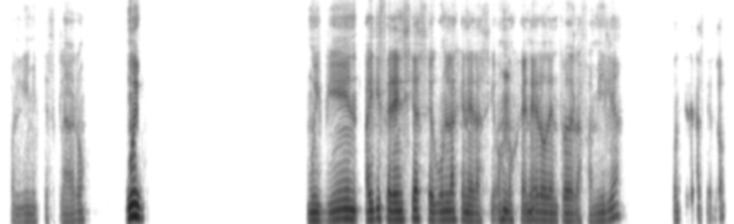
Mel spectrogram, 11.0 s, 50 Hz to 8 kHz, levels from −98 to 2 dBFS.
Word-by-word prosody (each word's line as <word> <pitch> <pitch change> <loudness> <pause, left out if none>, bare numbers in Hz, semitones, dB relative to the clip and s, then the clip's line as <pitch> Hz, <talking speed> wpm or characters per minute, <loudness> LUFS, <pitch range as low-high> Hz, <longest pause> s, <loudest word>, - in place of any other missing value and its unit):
Con 85 - -20
límites, 95 +1 -17
claro. 95 +4 -14 0.6
Muy 145 0 +9 2.5
Muy 105 -1 -1
bien, 120 +3 0
¿hay 115 +1 +2
diferencias 120 0 +1
según 110 -1 -2
la 115 - 0
generación, 105 +1 -4
o 110 - -7
género 105 0 -3
dentro 100 0 -5
de 100 - -4
la 85 +1 -11
familia? 105 - -9 0.7
¿Consideras 440 +1 -17
eso? - - -19
110 Hz, 105 wpm, -24 LUFS, 100-120 Hz, 2.5 s, Muy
